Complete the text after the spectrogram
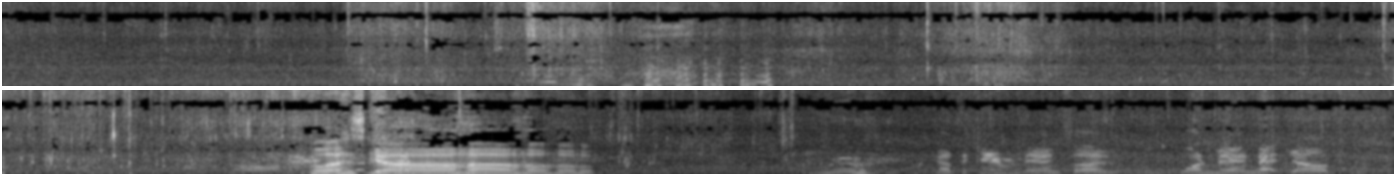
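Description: A river rushes and burbles steadily.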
